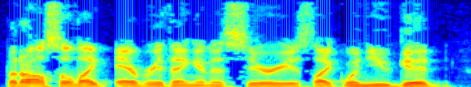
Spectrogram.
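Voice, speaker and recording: A man's voice: medium pitch, lively intonation, very fast, no room sound, clean studio sound. A man speaking as an interview guest, explaining things casually and conversationally, often restarting his phrases. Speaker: interview guest, audio-drama writer and producer.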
